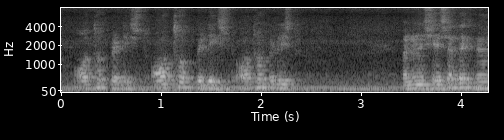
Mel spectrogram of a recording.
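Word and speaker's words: orthopaedist: ओ पी ए ई डी आई एस टी ऑर्थोपेडिस्ट ऑर्थोपेडिस्ट ऑर्थोपेडिस्ट प्रशन देख रहे हैं ना आपको हल्का लाइट साइलेंट करके बोल र है ऑर्थोपेडिस्ट ऑर्थोपेडिस्ट का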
